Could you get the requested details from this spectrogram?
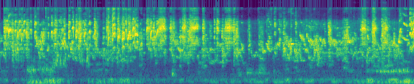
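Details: Several budgerigars chirping at once, a thick, continuous wash of high twittering, buzzy warbles and sharp squeaks with only short dips in loudness.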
